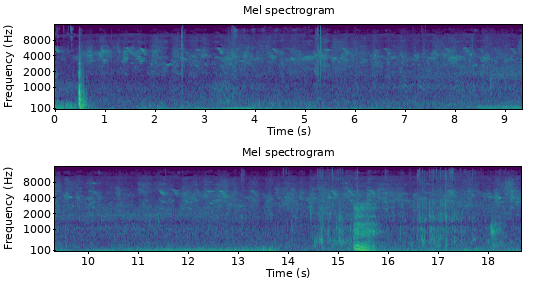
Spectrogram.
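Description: Birds chirping steadily, many short repeated chirps, with a single sharp knock about half a second in, such as a car door shutting.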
